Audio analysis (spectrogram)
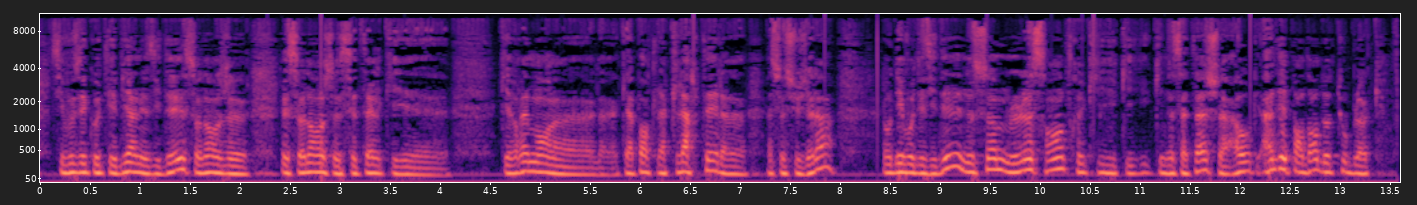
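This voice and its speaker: A man's medium-pitched voice, dark and mellow in tone and somewhat breathy. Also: ordinary pitch variation, moderate pace. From western France (Deux-Sèvres). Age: 60s. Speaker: election candidate. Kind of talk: radio interview.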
